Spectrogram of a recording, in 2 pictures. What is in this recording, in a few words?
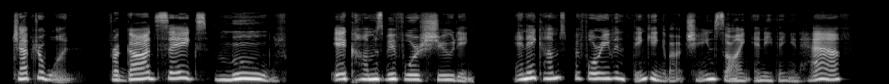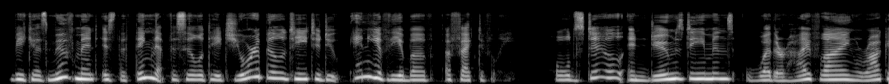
Audiobook; Doom 4 Strategy Guide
